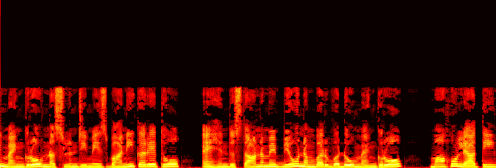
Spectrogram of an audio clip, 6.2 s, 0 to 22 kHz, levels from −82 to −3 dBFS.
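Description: Throughout, the speech sounds dull, with nothing above 10.6 kHz. This is likely low-bitrate audio saved at a high bitrate, as MP3, which cannot restore what the earlier encoding removed.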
